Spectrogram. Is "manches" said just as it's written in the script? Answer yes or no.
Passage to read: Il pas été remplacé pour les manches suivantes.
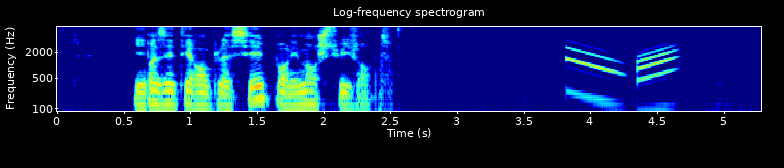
yes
